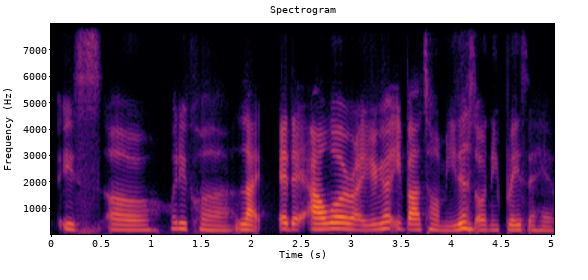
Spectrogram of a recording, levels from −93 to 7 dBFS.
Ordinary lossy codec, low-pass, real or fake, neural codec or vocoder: none; none; fake; codec, 16 kHz, 1 kbps, X-Codec, HuBERT features, trained on LibriSpeech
